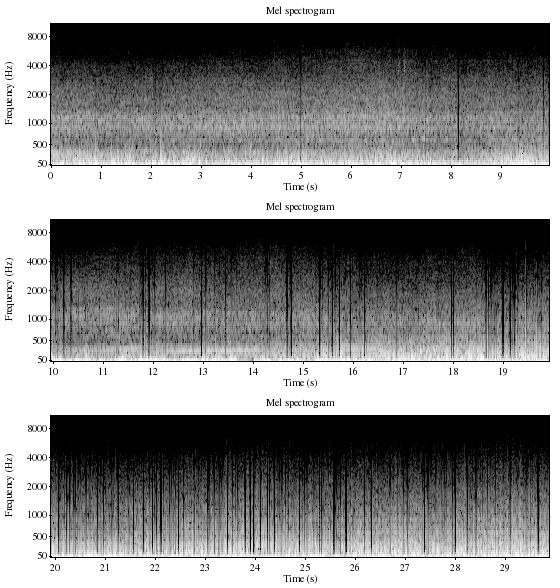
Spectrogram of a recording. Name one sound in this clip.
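A car engine hums as it drives along a road.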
